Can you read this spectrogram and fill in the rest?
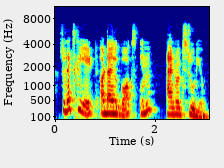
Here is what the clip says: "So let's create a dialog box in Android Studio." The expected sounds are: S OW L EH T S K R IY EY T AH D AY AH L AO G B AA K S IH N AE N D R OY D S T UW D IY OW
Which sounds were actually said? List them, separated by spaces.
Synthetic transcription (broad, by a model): S OW L EH T S K R IY EY T AH D AY AH L AO G B AA K S IH N AE N D R OY D S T UW D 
